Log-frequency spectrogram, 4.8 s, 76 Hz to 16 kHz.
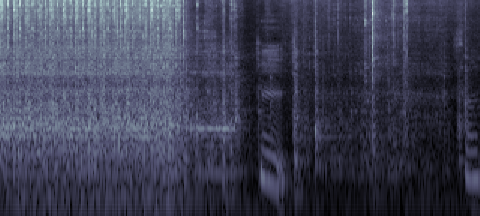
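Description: A Singer Brilliance 6180 sews a buttonhole with a one-step buttonhole foot in a dense mechanical chatter for two seconds, then stops, followed by clicks and a brief spoken word.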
